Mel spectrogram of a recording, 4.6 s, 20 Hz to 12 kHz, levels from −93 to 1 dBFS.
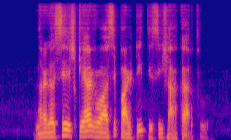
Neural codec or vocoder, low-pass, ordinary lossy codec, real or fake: codec, 32 kHz, 1.9 kbps, SNAC; 10.8 kHz; MP3, 96 kbps; fake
